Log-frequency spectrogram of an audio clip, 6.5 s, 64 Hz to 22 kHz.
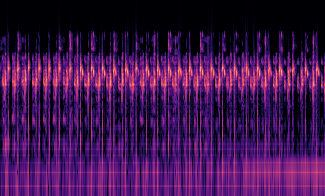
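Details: A male barn owl sits alone in an owl box before dawn, around 4:00 am, 20 February 2023, calling while the female uses a different box. Dense, rapid rattling chirps with bright raspy notes, continuous throughout, with faint low hum.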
